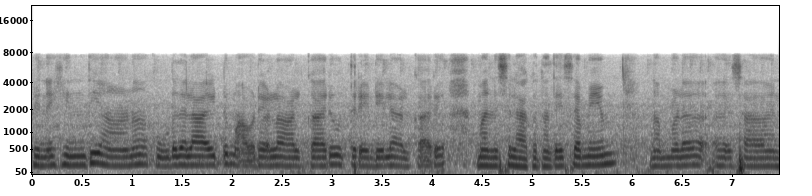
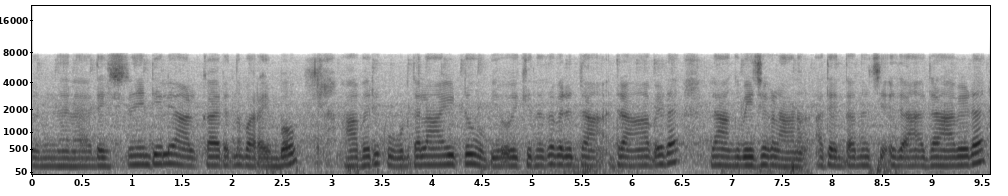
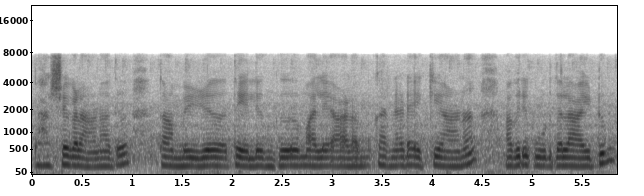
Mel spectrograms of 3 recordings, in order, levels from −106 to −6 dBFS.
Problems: none marked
